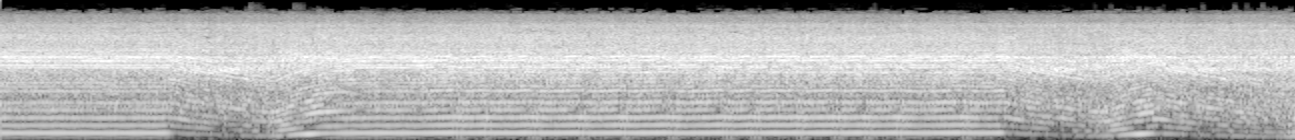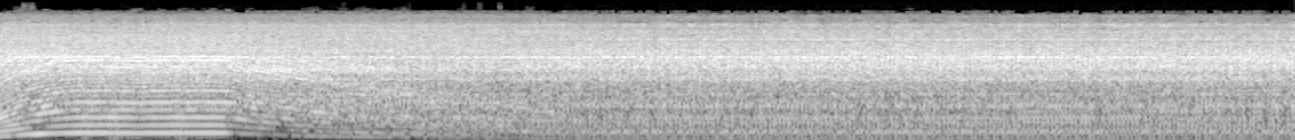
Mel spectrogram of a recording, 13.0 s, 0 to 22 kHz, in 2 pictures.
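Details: Serviced Stihl MS291 chainsaw cutting a roughly 12-inch log; screaming high revs drop and recover cleanly as the chain bites, pulling steadily without bogging. Normal cutting under load; high/low carb adjustment may be tweaked later.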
